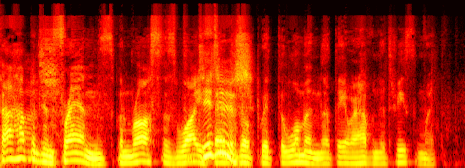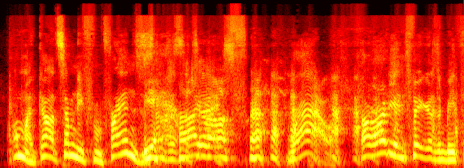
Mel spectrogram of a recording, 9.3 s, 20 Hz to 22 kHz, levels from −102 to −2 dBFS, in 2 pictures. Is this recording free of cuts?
yes; 0 cuts

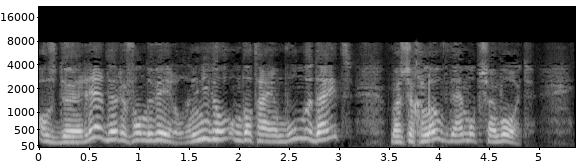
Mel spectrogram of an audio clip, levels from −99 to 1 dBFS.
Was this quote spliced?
no; 0 cuts

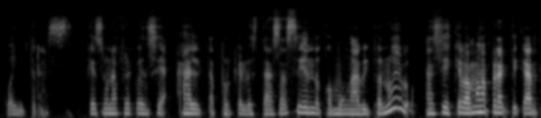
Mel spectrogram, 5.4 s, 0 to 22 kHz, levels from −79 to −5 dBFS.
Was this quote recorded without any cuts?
yes; 0 cuts

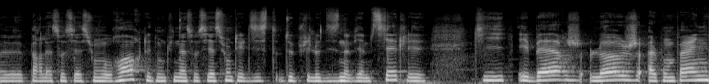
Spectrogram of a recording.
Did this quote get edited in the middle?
yes; 1 cut; at 5.1 s

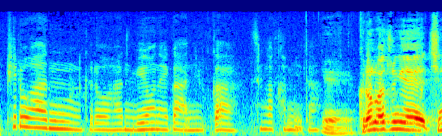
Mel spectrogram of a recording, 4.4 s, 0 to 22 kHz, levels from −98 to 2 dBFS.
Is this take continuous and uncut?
yes; 0 cuts

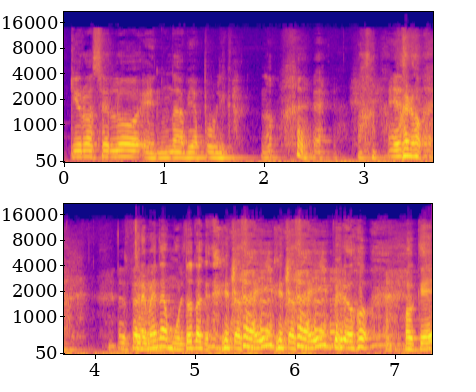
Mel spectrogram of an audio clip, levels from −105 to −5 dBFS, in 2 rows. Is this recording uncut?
no; 1 cut; at 5.8 s

